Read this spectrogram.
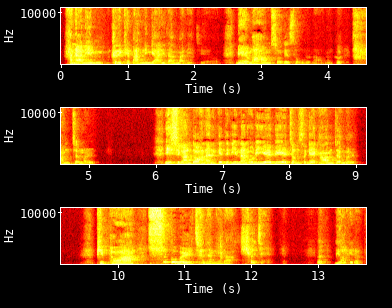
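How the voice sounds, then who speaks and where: A pastor preaching a sermon in a church sanctuary, firing questions at the congregation and swinging between loud exclamations and quiet asides. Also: medium pitch. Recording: echoey church hall.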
